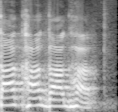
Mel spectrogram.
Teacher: का वर्ग का उच्चारण स्थान होता है कंठ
